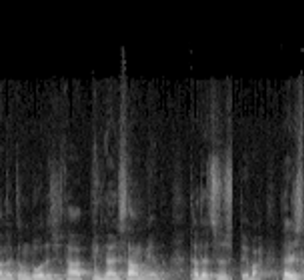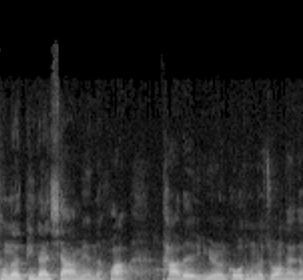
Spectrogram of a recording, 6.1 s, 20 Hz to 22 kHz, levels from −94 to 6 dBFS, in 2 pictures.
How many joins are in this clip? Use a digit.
1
